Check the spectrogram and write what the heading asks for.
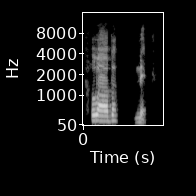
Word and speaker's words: Klubnik: Club Nick.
